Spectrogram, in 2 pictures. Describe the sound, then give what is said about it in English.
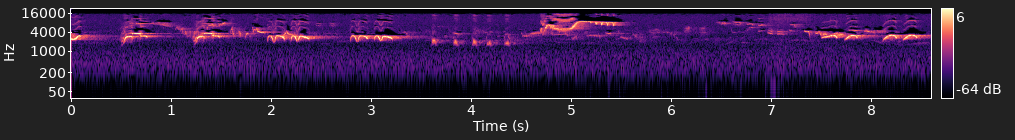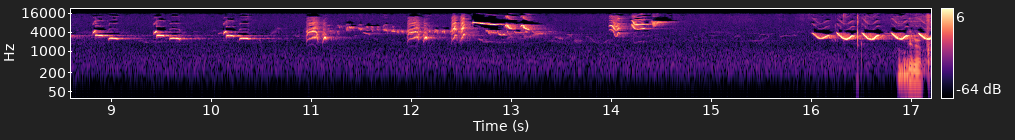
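Layered birdsong fills the air in a woodland, with several birds trilling and chirping in quick, bright phrases over a soft, steady outdoor hush. “And it's only when you stop and listen to it, and there's nothing else that you're supposed to be doing but just walking through a woodland and listening to birdsong, that you realise how incredible it is.”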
